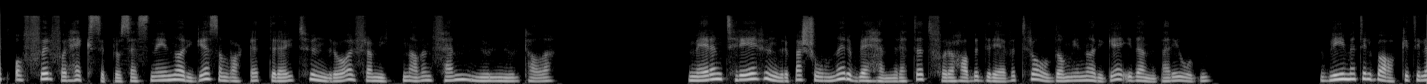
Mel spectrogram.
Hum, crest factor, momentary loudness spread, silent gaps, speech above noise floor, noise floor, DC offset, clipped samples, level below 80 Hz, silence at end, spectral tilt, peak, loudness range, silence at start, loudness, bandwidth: none; 16 dB; 8 LU; 5.63-6.86 s, 12.19-13.18 s; over 66 dB; under -90 dBFS; under 0.1%; under 0.1%; -70 dBFS; 0 s; -7 dB/octave; -10 dBFS; 3 LU; 0.15 s; -25 LUFS; 10.5 kHz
